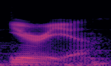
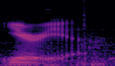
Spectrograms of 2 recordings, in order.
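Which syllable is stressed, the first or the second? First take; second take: first; first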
